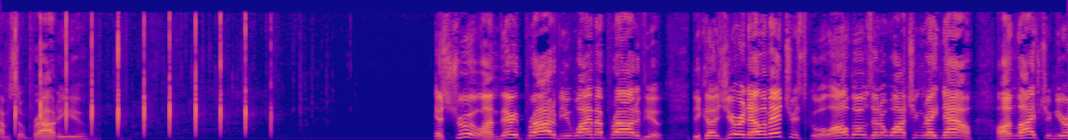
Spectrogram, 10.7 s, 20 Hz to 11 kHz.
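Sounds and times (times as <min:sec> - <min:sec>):
speech: 0:00.0 - 0:01.0, 0:04.4 - 0:10.6
audience clapping at an elementary school graduation: 0:00.0 - 0:03.2.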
